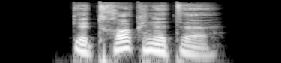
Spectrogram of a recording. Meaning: inflection of getrocknet: 1. strong/mixed nominative/accusative feminine singular 2. strong nominative/accusative plural 3. weak nominative all-gender singular
- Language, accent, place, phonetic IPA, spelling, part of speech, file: German, Germany, Berlin, [ɡəˈtʁɔknətə], getrocknete, adjective, De-getrocknete.ogg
